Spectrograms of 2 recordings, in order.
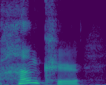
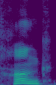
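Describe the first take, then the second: First: An extra vowel is added after the final k. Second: The word ends sharply on the k sound. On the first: This is how it is said in Japanese. "as how the Japanese pronounce it" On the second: This is the original form of the name. "in reality it is Hunk"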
